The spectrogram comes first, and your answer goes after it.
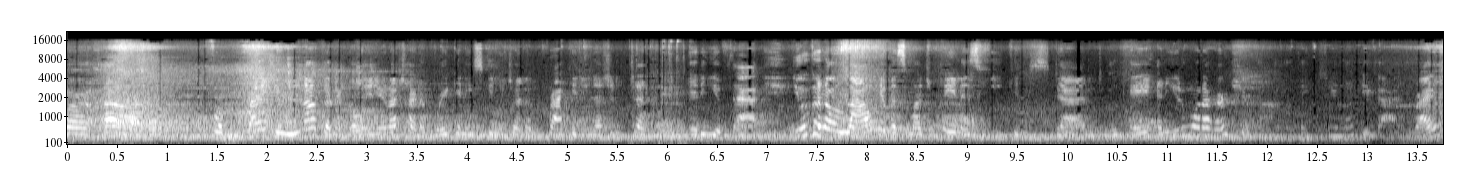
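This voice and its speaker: A woman in her thirties giving casual advice to camera in a blunt, emphatic, sweary way. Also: fairly high pitch. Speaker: vlog host. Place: inside a car on the road. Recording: distant mic, clear car road noise. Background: vehicle noise.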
